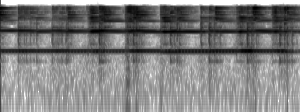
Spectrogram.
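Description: A high, thin bell rings rapidly and continuously, a shimmering metallic jingle with a sustained tone, close and fairly loud.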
